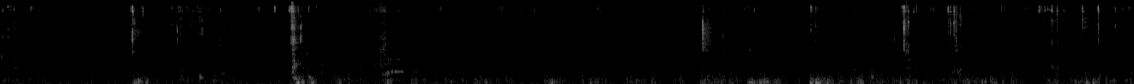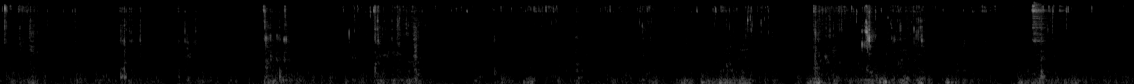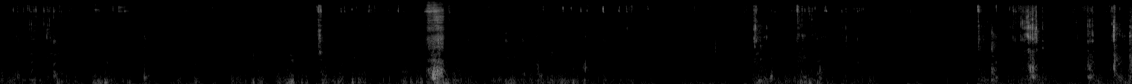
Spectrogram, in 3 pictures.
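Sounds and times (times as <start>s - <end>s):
person chewing food: 1.3s - 4.0s, 6.8s - 24.2s, 25.6s - 29.0s, 29.6s - 31.4s, 32.4s - 34.0s.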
